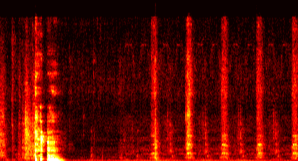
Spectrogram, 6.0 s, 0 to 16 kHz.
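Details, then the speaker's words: Epson inkjet printer printing 5 copies with quiet mode on: soft, even swishes about every three-quarters of a second, no grinding or clatter; smoother sound, normal quiet-mode printing. "Ya, ini quietnya di on kan nih. Jadi suaranya hampir sama. Lebih halus suaranya."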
